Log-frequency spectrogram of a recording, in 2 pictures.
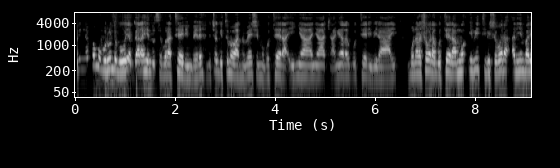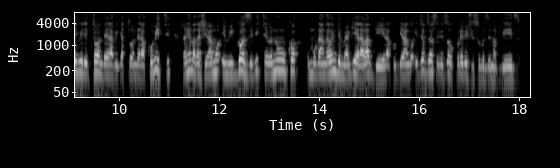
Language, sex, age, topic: Rundi, male, 25-35, agriculture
